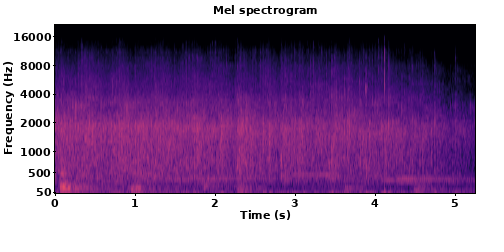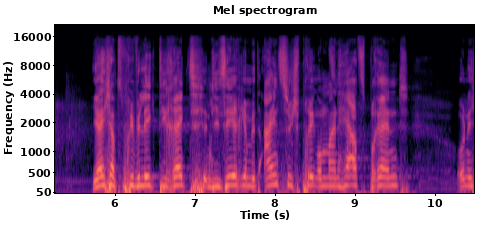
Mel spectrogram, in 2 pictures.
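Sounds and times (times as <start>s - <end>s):
audience applauding: 0.0s - 5.9s
speech: 5.7s - 10.4s.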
